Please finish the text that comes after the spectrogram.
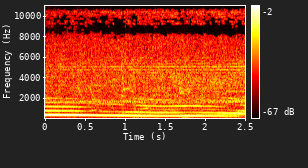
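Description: A single wolf howls in one long, sustained note that slowly falls in pitch, with clear harmonics and no other sounds or voices around it.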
